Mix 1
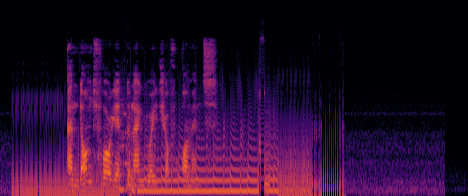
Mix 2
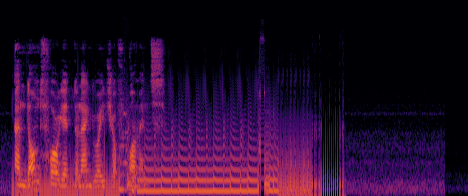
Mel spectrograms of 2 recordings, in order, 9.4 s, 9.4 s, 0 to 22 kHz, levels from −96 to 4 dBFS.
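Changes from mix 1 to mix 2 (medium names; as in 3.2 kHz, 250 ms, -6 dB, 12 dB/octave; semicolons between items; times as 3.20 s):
speech: entry -1.05 s; master: add peaking EQ 220 Hz +8.5 dB 0.33 oct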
